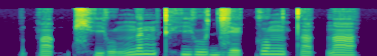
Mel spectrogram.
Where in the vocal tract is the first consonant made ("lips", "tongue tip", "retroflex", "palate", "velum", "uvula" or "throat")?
lips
